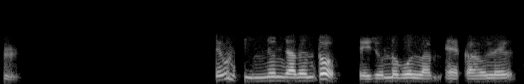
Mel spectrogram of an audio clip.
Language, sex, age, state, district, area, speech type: Bengali, male, 18-30, West Bengal, Bankura, urban, conversation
